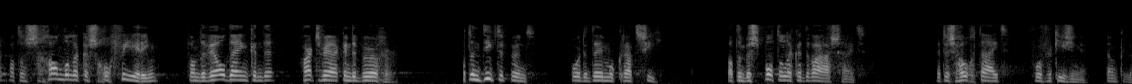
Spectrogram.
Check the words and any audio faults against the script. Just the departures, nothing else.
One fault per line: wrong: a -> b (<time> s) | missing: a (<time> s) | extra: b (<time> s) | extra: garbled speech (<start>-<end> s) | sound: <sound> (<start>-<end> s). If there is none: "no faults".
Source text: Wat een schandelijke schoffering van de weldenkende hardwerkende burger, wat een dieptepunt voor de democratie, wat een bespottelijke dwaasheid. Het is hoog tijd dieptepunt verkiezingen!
wrong: dieptepunt -> voor (10.3 s)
